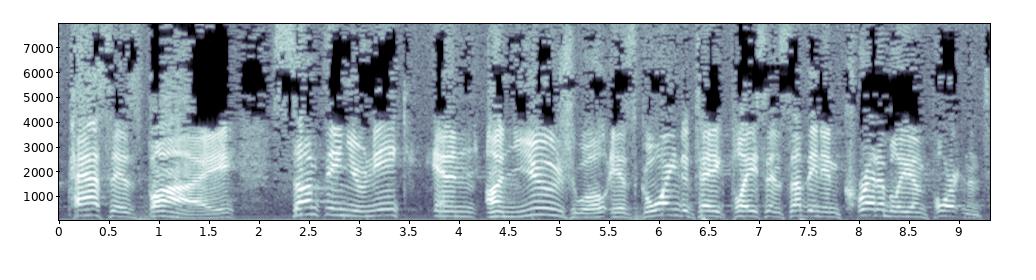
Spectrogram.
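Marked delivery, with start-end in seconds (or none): none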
